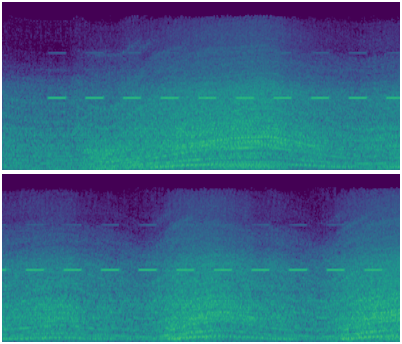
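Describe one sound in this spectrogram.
A reversing alarm beeps steadily.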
